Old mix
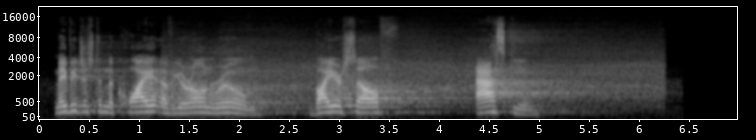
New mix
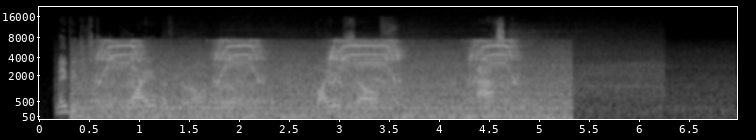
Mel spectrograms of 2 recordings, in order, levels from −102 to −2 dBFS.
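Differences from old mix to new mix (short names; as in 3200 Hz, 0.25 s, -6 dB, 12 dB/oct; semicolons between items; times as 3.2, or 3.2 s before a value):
speech: add bell 1400 Hz -9 dB 2.2 oct; first sound: unmuted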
